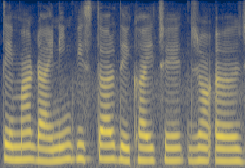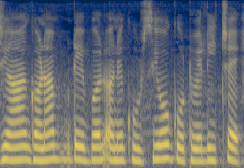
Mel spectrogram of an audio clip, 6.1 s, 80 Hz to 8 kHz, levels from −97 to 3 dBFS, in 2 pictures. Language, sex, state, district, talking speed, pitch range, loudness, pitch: Gujarati, female, Gujarat, Valsad, 125 wpm, 215-235 Hz, -13 LUFS, 225 Hz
